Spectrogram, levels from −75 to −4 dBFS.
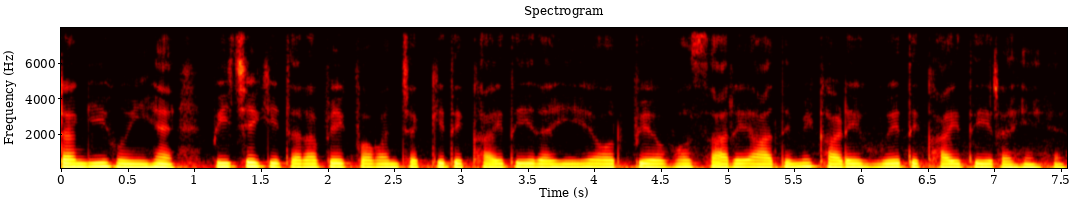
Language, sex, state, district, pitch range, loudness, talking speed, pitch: Hindi, female, Maharashtra, Chandrapur, 175-190 Hz, -17 LUFS, 175 wpm, 180 Hz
